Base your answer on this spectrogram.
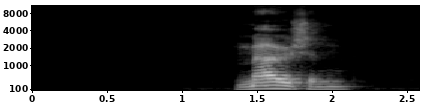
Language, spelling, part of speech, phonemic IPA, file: Dutch, muizen, noun / verb, /ˈmœʏ.zə(n)/, Nl-muizen.ogg
- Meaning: plural of muis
